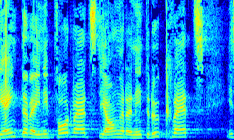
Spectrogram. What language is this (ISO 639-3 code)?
gsw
